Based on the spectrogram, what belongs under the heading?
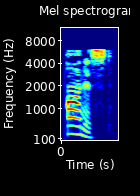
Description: h onest ɑ́nist ア ネ スト （ ⦣ h は発音しない） 形容詞 正直な, 誠実な an honest boy an honest boy 正直な少年 an honest opinion an honest opinion 率直 そっちょく な意見 He is very honest.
